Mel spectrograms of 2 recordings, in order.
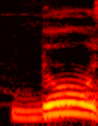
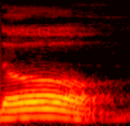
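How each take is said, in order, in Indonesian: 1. Bunyi vokalnya jelas 'u'. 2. Bunyi vokalnya seperti 'o'. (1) "sempurna bunyi u" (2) "bukan do"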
